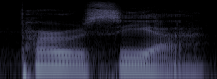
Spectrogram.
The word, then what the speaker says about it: parousia: parousia. It's a Greek word. – How do you spell it? – P-A-R-O-U-S-I-A, parousia.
